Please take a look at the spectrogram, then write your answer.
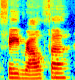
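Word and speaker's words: Feyd-Rautha: ideas um how about was it fayette rutha oh yeah the audiobook said fade ralpha um barry kogan is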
